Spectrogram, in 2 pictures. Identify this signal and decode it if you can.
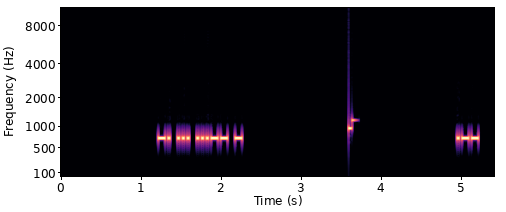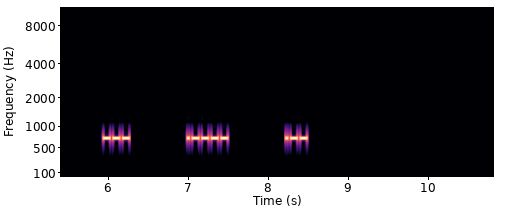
Morse code, heard as a keyed tone, about 40 wpm, spaced as for 17 wpm, 700 Hz. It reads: NS3T WO1W
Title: USA Call Signs - 4 Characters - 8x Character Spacing - 40wpm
